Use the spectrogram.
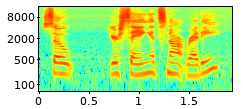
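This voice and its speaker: A woman's voice: medium pitch, moderate pace, slight background noise, natural voice. An actress playing a jaded, cutting woman who bargains hard, speaking in a blunt, confrontational way in an audio drama. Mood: demanding, unimpressed.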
